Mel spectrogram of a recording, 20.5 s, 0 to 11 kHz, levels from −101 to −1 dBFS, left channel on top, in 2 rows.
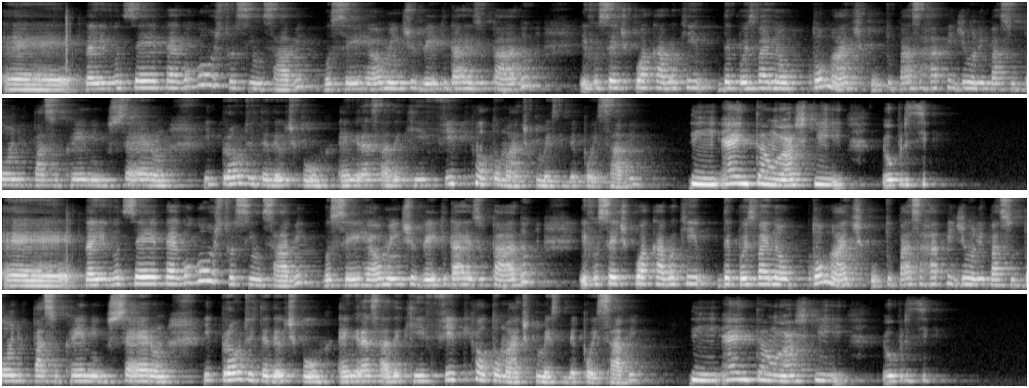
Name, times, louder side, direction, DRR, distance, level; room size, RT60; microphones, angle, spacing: voice 1, 0.0-16.6, right 4 dB, 60° right, 0.5 m, -20 dB
voice 2, 17.1-19.5, left 5 dB, 70° left, 0.5 m, -17 dB
20.5 x 10.5 x 3.1 m
head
